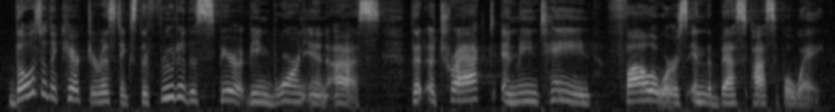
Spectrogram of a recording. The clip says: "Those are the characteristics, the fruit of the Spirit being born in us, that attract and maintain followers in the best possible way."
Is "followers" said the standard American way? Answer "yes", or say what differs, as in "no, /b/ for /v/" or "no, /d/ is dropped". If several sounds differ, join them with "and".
yes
